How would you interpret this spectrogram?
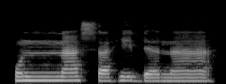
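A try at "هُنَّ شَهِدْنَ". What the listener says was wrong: Pendek, Bu. Kalau yang pendek dibaca pendek, yang panjang dibaca panjang. Beda arti itu. Kalau pendek dibaca pendek ya. Kalau panjang beda arti soalnya. Iya, cara bacanya maksudnya. Berarti jangan dipanjangkan.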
